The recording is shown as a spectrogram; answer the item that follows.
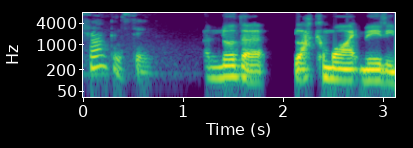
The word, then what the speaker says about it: Frankenstein: Brooks with Young Frankenstein it's pronounced Frankenstein another black and white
